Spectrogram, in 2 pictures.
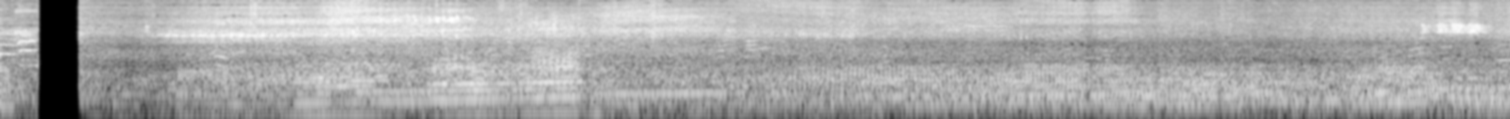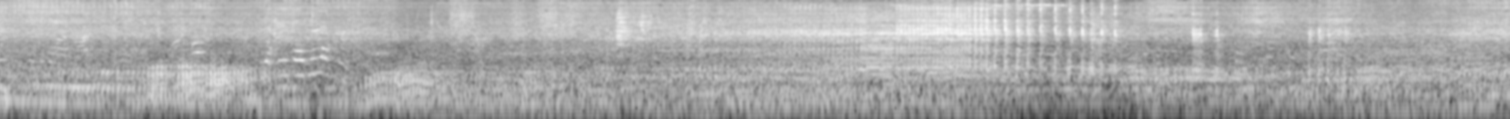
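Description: A motorcycle engine running, its pitch rising for a few seconds early on, with people talking in the background.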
